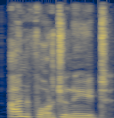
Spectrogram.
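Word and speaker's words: unfortunate: तो, मीनिंग बन गई, अनफॉर्चूनेट, अनफॉर्चूनेट।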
